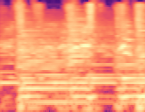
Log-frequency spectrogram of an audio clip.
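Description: Geese give loud, nasal honks, repeated in short bursts over a faint musical background.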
